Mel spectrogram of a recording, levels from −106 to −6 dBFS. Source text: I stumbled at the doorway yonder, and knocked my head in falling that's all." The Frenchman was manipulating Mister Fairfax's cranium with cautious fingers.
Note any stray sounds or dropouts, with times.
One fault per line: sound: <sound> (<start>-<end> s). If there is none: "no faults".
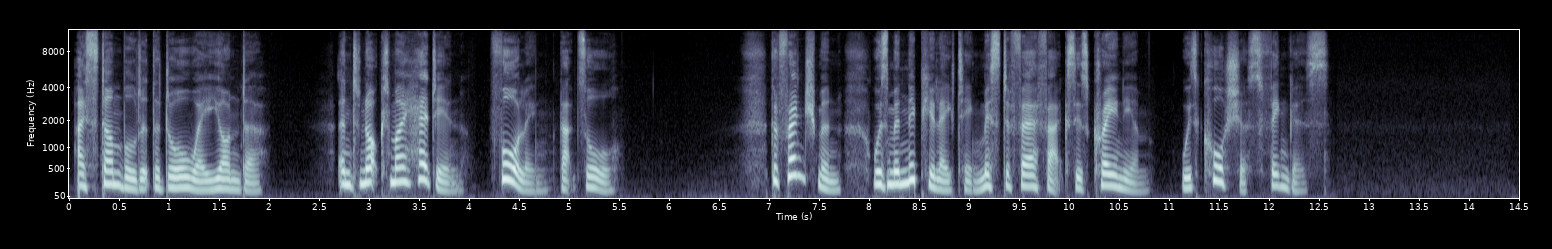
no faults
